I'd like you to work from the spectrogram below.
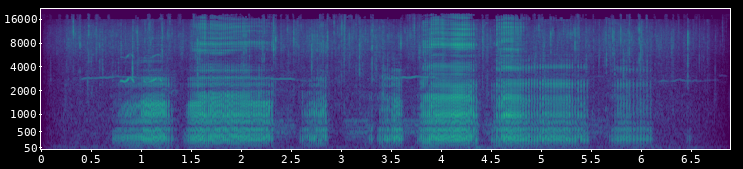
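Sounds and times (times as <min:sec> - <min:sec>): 
Razorbill growling calls: 0:00.7 - 0:06.2.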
